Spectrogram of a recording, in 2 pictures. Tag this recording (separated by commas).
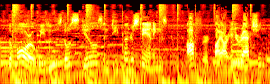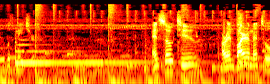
Music, Speech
